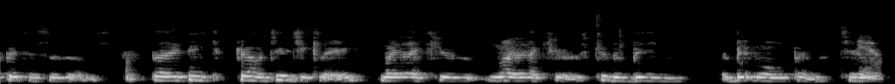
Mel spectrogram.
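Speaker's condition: Cerebral palsy; cerebral palsy from brain damage at birth, physical only, affects walking and balance; speech impairment, affects speech and swallowing

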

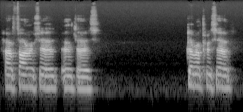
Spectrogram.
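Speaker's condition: Down syndrome

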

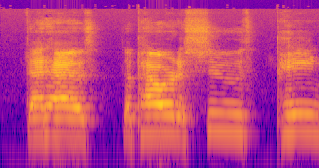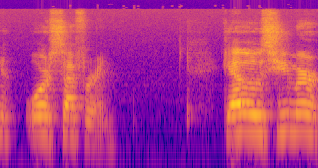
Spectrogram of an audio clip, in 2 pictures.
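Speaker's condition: Spastic cerebral palsy, moderate

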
